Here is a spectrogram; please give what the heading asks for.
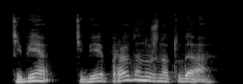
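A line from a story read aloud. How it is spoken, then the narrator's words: Very quiet, strangled. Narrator (Russian): Закончил вдруг он совсем тихо, сдавленно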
